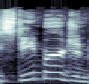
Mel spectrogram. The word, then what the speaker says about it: Steenburgen: And then you got how do you pronounce her name? Mary Steen. – Mary Steenburgen, baby.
